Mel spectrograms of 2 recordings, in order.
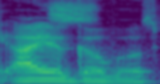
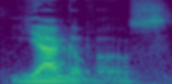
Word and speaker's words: Iyagovos: I always say Iyagovos, but it's Iyagovos. The I is silent, people.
